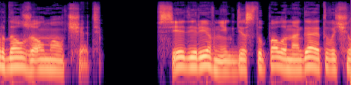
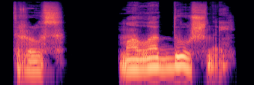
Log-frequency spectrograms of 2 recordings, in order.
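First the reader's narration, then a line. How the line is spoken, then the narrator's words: Inner voice whispering. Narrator (Russian): шептал голос в моей душе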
